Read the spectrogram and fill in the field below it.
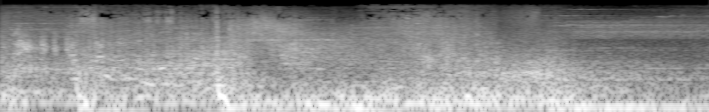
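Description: A large structure explodes and crumbles with a deep rumbling blast.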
